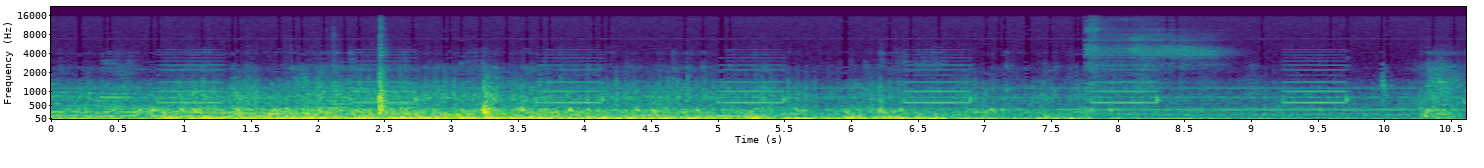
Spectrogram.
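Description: Škoda 30Tr SOR trolleybus heard from the cab, its low running and road rumble fading as it slows to a stop. A short electronic beep repeats about once a second, and there is a sharp click about two and a half seconds in.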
